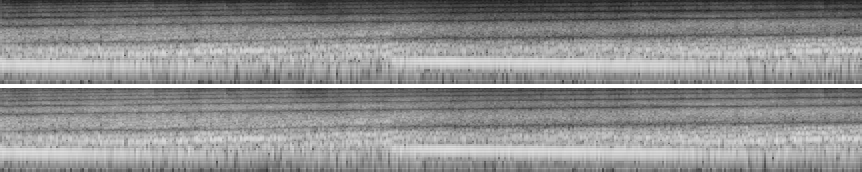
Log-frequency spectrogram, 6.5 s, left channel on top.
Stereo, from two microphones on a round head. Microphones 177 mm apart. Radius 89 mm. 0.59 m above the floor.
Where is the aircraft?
55° right (ahead or behind); by 6.5 s 65° right (ahead or behind).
